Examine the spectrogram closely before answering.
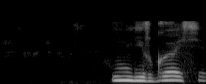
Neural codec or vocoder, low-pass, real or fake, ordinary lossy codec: codec, 16 kHz, 0.8 kbps, ZipCodec; none; fake; none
